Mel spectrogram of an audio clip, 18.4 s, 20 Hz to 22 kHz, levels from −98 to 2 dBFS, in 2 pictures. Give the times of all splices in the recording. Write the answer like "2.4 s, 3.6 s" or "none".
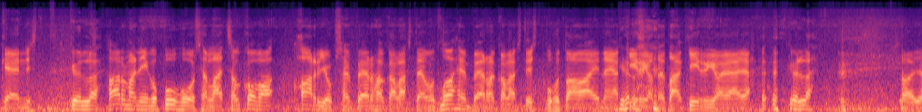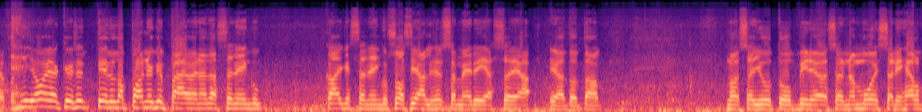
none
